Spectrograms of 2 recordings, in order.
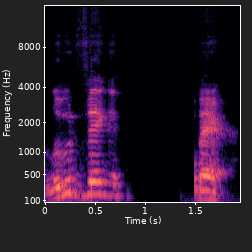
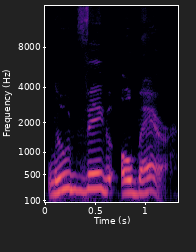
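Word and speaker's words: Ludvig Åberg: Ludwig Aubert. It's very subtle. Ludwig Aubert. Aubert with a silent G. You don't see too many silent G's. No, you don't. Like lasagna. Yeah. Real G's moving silence like lasagna.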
